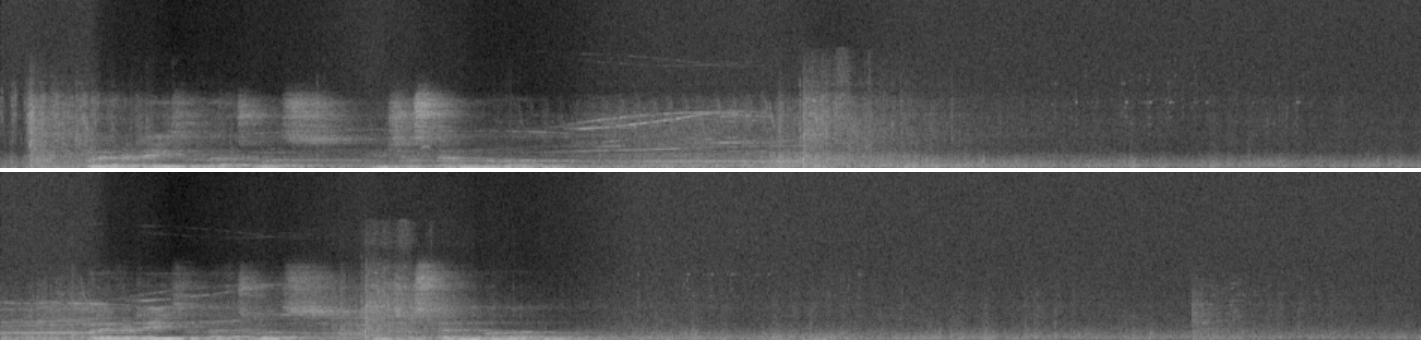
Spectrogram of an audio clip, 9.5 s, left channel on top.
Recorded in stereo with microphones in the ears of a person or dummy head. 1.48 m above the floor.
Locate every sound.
0.6 s a man speaking: 55° left (ahead or behind), 1.8 m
